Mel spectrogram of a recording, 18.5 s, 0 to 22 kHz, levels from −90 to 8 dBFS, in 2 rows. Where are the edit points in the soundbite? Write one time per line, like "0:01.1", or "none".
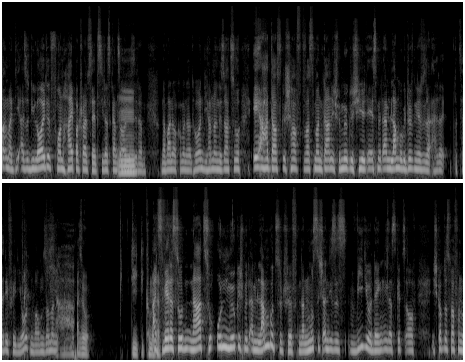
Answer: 0:10.7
